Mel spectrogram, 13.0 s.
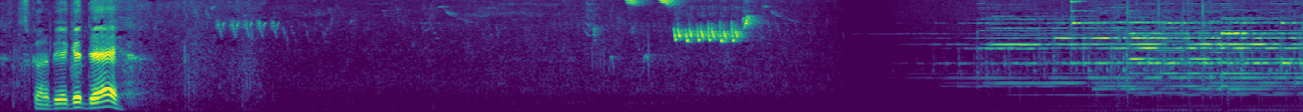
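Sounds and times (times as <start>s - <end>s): songbirds singing: 0.0s - 8.6s.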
